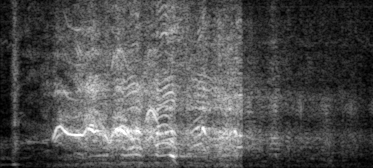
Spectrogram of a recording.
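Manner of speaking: high wheezing laughter; airy laughing fit; real laugh. Real, not acted. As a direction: laugh at the irony. Laughing retelling the call.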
